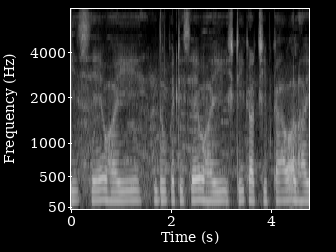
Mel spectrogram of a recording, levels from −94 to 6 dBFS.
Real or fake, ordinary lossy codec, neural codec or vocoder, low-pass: real; none; none; none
